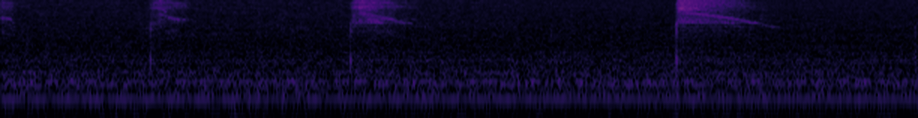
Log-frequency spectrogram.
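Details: Cat asleep and snoring: three breathy bursts with a thin descending whistle, spaced a second or two apart, against a constant low electrical hum.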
